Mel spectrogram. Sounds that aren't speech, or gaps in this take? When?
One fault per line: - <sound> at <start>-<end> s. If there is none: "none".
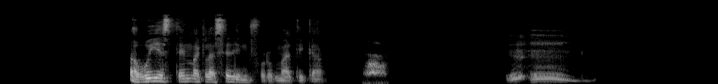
- bark at 3.6-3.9 s
- cough at 5.1-6.0 s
